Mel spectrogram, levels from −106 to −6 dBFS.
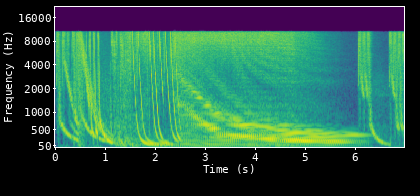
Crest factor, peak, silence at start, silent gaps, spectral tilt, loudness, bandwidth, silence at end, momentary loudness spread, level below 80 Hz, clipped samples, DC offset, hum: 12 dB; 0 dBFS; 0 s; none; -2.5 dB/octave; -10 LUFS; 11 kHz; 0 s; 9 LU; -34 dBFS; under 0.1%; under 0.1%; none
